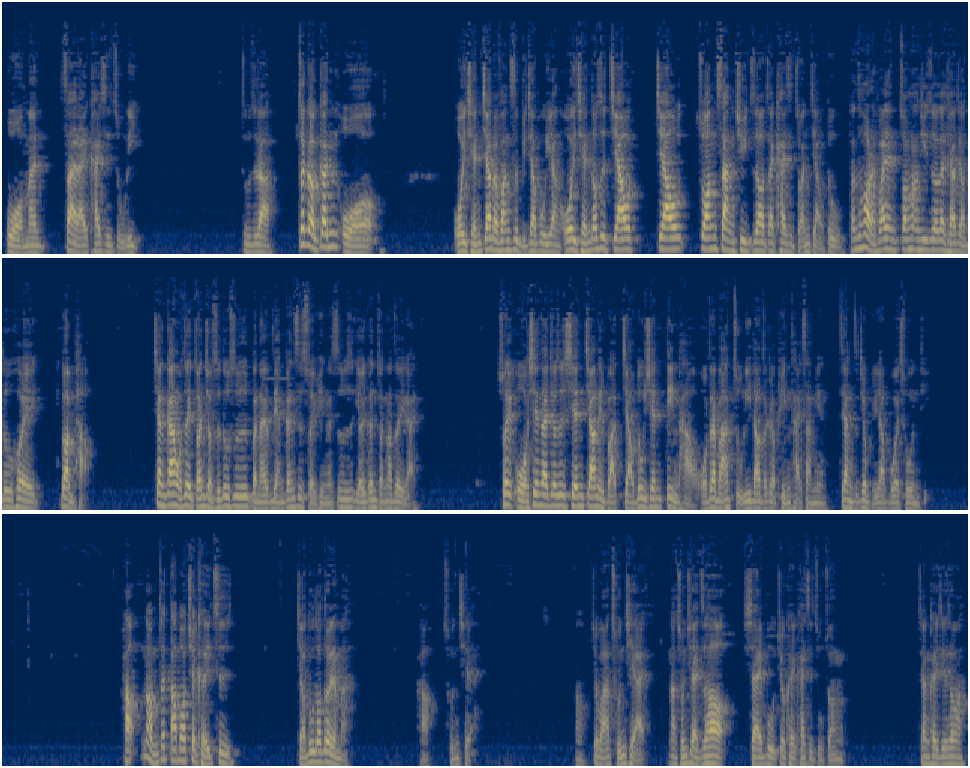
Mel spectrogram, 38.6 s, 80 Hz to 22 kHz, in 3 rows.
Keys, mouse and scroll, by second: 0.7 scroll down 2, 25.7 scroll down 2, 27.7-28.7 middle drag, 28.7 scroll up 2, 31.7 click, 33.4-34.1 scroll down 4, 34.4 scroll down 2.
